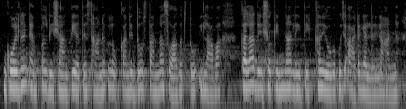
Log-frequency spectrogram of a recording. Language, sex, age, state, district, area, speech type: Punjabi, female, 18-30, Punjab, Fatehgarh Sahib, rural, spontaneous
